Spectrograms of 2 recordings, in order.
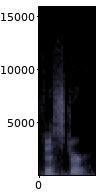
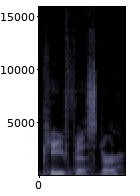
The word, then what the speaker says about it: Pfister: so sorry i mean he has a p in front of it but i can't imagine you pronounce the p you don't think it's yeah or god forbid pfister that is the darkest timeline hello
